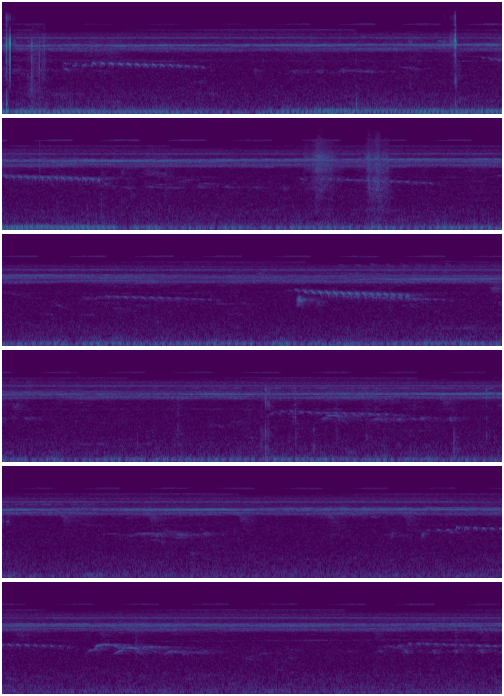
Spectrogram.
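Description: Steady high-pitched drone of insects, with a short falling chirp repeated about every two seconds and a few sharp clicks.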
